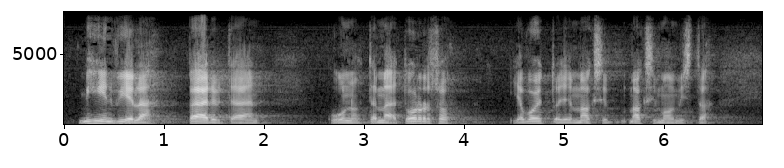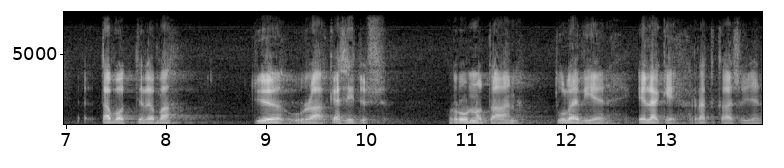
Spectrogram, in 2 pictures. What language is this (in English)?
Finnish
